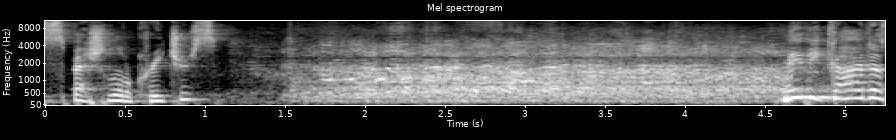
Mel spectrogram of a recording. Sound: audience laughing

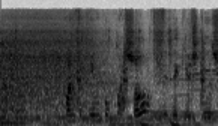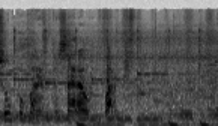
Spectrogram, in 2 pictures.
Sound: speaking Spanish; client speaking Spanish

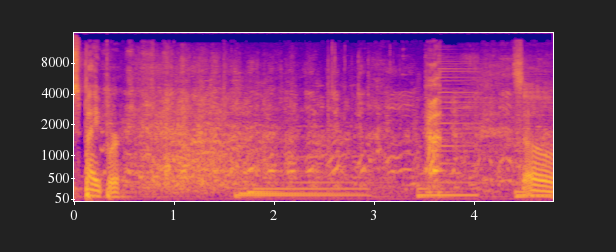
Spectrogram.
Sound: laughter

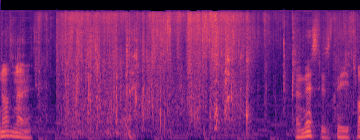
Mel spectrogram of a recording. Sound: bubble wrap tearing

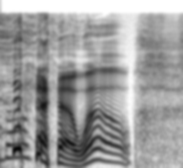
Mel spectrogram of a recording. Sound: chuckles

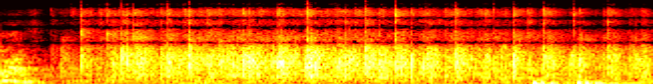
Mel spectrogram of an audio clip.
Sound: audience applause

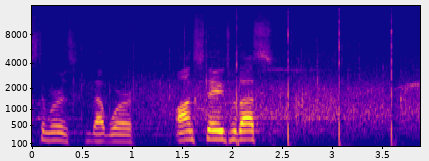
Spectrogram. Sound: audience applauds

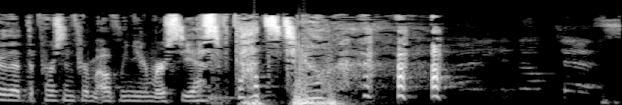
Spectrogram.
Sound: laughs

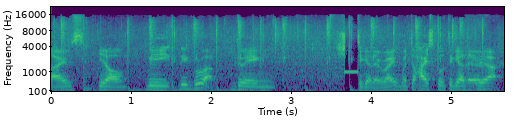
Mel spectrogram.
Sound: beep

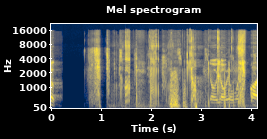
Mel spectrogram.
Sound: hamster eating noises

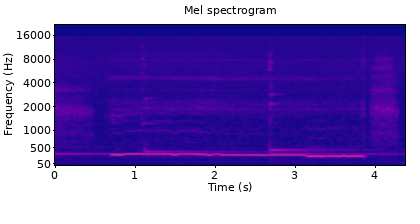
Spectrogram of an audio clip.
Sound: humming

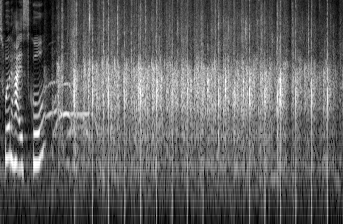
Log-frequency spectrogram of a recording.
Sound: attendees cheering and clapping

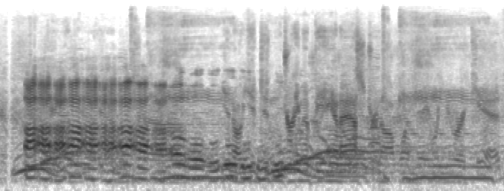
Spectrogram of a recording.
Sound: laughs

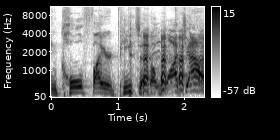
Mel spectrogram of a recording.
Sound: laughter

